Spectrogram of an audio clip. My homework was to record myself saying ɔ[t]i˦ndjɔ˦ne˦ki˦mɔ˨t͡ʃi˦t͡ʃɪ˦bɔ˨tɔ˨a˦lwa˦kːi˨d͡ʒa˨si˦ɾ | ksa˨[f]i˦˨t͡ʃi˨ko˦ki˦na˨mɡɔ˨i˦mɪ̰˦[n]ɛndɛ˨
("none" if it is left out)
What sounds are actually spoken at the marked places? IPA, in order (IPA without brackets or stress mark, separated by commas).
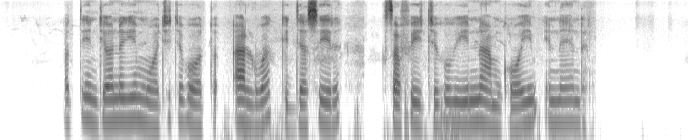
t, f, n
